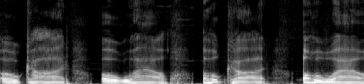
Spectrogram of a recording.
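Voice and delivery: dazed panicking, very slow and drawn out. Retelling hearing themselves on the ground: imitating panicked voice, not screaming. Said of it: "they weren't screaming, but they were panicking".

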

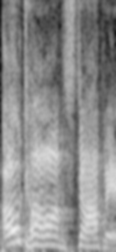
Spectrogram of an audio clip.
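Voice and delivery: very high-pitched, very slow, drawn-out drawl. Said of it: "the love child of [name] and [name]".

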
